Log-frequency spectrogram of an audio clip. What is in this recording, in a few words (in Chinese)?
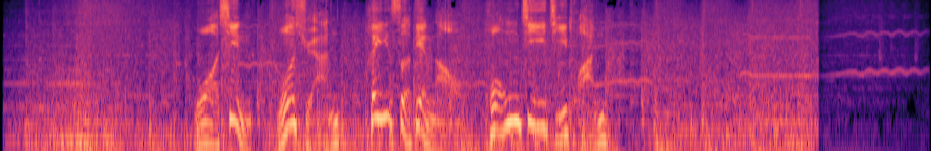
boy, guanggao; Chinese; hongji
